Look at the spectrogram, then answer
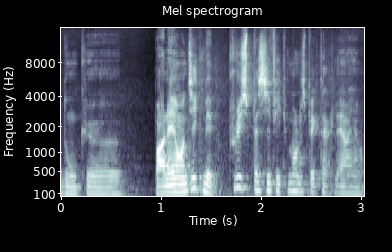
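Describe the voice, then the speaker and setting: A man's medium-pitched voice at a fairly quick pace, with ordinary pitch variation and an unremarkable speaking voice. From southern France, Salon-de-Provence area. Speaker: air show commentator and military officer. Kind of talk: interview.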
